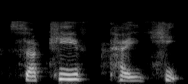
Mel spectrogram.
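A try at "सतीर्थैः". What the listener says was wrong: No, you're stressing on this one. Sati is plain.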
